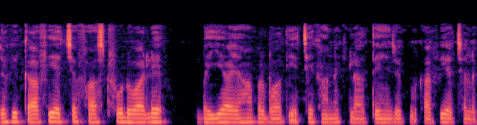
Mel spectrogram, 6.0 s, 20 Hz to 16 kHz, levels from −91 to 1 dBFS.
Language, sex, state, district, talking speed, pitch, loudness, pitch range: Hindi, male, Uttar Pradesh, Etah, 220 wpm, 115 Hz, -23 LUFS, 110-120 Hz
